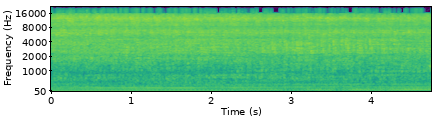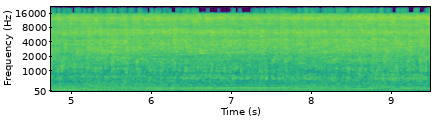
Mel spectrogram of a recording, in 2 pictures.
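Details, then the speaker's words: 1952 Jaguar XK120 FHC six-cylinder, first start in 40 years after Lucas C45PVS generator rebuild, starting carburetor in use, good pressure: steady, even idle with smooth low rumble, no knocks or misses; healthy. "Smooth, isn't it? It's awesome. Wow. Look at that. First start in 40 years."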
